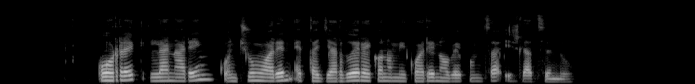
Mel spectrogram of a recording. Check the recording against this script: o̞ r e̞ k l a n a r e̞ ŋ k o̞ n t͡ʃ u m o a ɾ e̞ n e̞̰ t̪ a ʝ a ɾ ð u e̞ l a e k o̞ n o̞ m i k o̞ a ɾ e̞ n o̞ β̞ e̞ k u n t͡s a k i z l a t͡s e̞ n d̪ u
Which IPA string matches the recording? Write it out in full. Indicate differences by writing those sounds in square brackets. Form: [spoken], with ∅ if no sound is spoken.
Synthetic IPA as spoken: o̞ r e̞ k l a n a [ɾ] e̞ ŋ k o̞ n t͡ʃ u m o a ɾ e̞ n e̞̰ t̪ a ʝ a ɾ ð u e̞ [ɾ] a e k o̞ n o̞ m i k o̞ a ɾ e̞ n o̞ β̞ e̞ k u n t͡s a [ʔ] i z l a t͡s e̞ n d̪ u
